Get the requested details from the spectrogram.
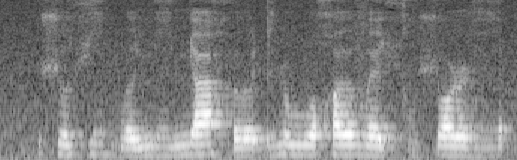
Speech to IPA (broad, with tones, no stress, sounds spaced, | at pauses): ʃ ɵ˧ ç ɛ̤˦ b ə˨ ɲ ɛ̤˧ ɲ a˦ h ɵː˨ d ə̤˦ ɳ uː˧ χ əː˦ v ɛ˧ ç ɔ̤˨ ʃ ɔ˦ ɭ ɛ̤˦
